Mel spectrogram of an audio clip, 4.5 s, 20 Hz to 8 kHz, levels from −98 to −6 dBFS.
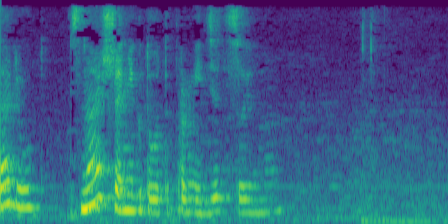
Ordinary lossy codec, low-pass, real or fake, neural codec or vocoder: MP3, 32 kbps; 7.2 kHz; real; none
